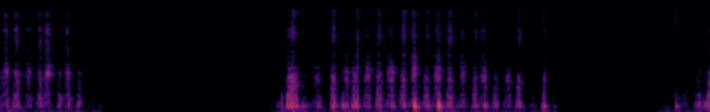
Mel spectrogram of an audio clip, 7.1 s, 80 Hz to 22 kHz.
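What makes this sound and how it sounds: A coin edge scratches the coating off the order numbers and game panels of a thin, flat paper National Lottery Snack Stack £1 million scratch card. Quick, dry scraping strokes come in three bursts separated by silent pauses, with a raspy midrange texture and thin high grit.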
